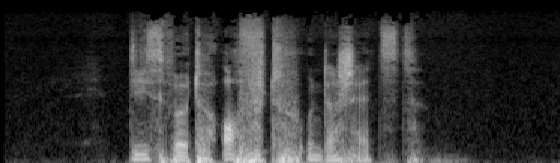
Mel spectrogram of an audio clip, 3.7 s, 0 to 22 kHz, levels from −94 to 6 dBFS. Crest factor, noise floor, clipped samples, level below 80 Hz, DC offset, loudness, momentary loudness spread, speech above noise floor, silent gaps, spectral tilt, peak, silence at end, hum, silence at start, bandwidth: 18 dB; -66 dBFS; under 0.1%; -24 dBFS; under 0.1%; -19 LUFS; 14 LU; 49 dB; none; -4.5 dB/octave; -2 dBFS; 0.95 s; none; 0.85 s; 15 kHz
